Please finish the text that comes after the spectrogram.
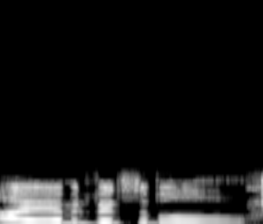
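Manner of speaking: put-on child putting on a towering giant monster voice. Narrator reading Jeff's line as he tries to play a giant monster, giant monster voice. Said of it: "doing his best to impersonate a giant monster".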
